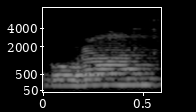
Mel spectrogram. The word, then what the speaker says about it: Puran: in my writing as Puran. It's the Pali word Purana as it's pronounced in Khmer Thai.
